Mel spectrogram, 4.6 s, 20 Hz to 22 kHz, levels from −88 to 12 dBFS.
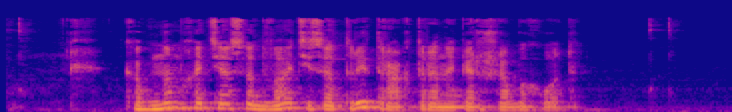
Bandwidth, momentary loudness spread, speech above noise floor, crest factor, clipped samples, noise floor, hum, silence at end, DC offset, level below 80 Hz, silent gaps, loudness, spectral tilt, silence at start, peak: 11.5 kHz; 17 LU; 35 dB; 16 dB; under 0.1%; -54 dBFS; none; 0.95 s; under 0.1%; -52 dBFS; none; -20 LUFS; -5.5 dB/octave; 0.45 s; -6 dBFS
